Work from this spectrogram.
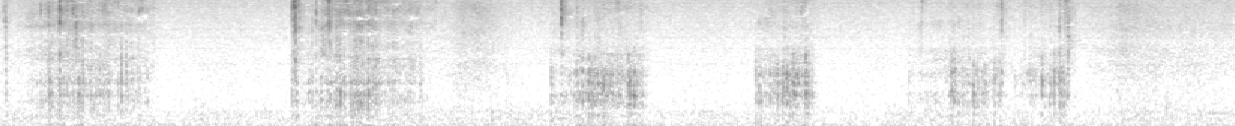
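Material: Fruit rind.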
